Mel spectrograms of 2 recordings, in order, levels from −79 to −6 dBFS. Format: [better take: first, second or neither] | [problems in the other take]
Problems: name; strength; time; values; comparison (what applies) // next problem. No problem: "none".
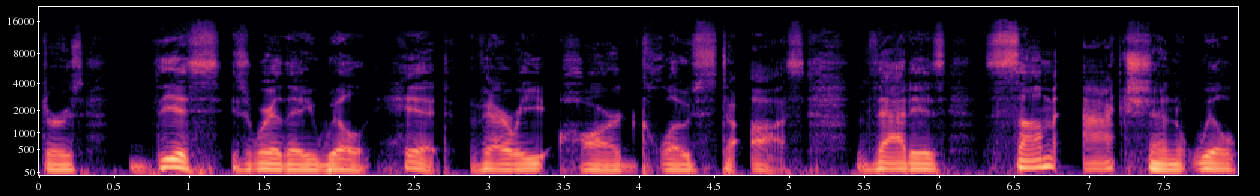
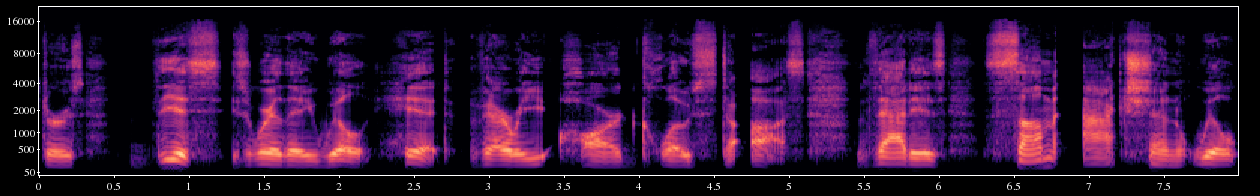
first | thin; very; fading below 350 Hz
